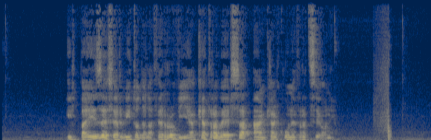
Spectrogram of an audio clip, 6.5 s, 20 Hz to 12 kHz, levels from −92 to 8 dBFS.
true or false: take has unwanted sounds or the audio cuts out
true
